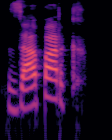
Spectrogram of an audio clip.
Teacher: the two O's are unstressed and they precede the stressed syllable. Therefore, they're pronounced A.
